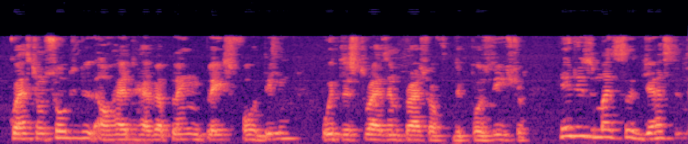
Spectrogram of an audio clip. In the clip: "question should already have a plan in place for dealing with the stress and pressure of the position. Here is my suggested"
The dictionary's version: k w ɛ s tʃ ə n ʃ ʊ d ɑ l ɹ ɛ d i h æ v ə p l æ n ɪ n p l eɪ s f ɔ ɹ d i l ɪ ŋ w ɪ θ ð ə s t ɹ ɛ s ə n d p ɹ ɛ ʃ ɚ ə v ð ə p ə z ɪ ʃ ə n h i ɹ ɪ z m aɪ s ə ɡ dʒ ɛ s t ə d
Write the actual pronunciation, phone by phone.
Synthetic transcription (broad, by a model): k w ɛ s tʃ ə n s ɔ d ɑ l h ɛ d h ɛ v ə p l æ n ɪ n p l eɪ s f ɔ ɹ d i l ɪ ŋ w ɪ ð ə s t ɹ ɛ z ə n p ɹ ɛ ʃ ɚ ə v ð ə p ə z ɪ ʃ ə n h i ɹ ɪ z m aɪ s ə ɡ dʒ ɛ s t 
